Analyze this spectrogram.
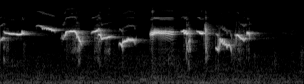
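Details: Oriental magpie-robin of the scaly 'vẩy cá' type singing during daily voice training: a rapid run of about a dozen varied high whistles and chirps, slurred up and down, packed into two and a half seconds, then silence.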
